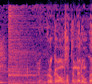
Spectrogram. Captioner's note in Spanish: Suspiros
